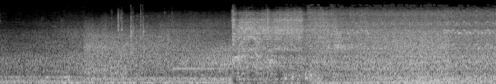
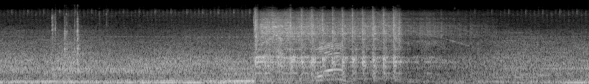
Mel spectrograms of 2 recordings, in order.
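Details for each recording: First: GM 3.8 V6 in a Buick Lucerne that cranked but would not start; a crank sensor was suspected. After a 15 A fuse was fitted, spark returned and the plugs were reconnected. Starter whirrs briefly, then the engine catches and settles into a steady, even idle. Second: Buick Lucerne with GM 3.8 V6 brought in as crank-no-start: starter churns with an even rapid beat for about a second and a half but the engine never fires; a blown electronic ignition fuse was found, crank sensor also suspected.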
